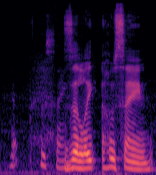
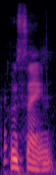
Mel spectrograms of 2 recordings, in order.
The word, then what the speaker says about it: Hussain: today we have hussain hussein i i pronounce it wrong every time and i'm so so sorry hussain hussain and she is going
